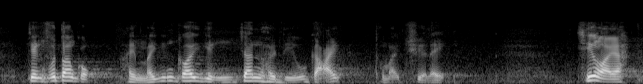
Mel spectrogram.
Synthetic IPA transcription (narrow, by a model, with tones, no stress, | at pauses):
t͡sɪ˧ŋfuː˨˥t̪ɔː˥ŋkʊ˨k̚hɐ˨jm̩˨˩hɐ˨jːɪ˥ŋkɔː˥jːɪ˨˩ŋt͡sɐ˥nɦɵ˧ɥliː˨˧wka̰ː˨˥j | t̪ʰʊ˨ŋma̰ː˨jt͡ʃʰyː˨˧lḛ˨˧j | t͡sʰiː˨˥ŋɔː˨jaː˧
